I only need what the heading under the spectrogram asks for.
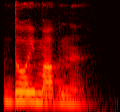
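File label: "доймавны", Komi, female; kpv audio dict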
